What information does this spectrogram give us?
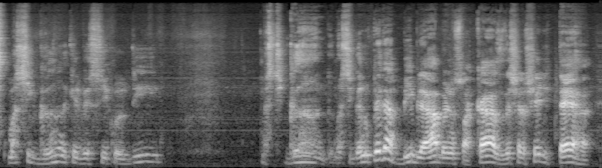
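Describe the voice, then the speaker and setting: A medium-pitched spiritual speaker with a Mineiro Brazilian Portuguese accent gives an informal teaching. Playful and animated, he alternates between loud exclamations and softly murmured repetitions.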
